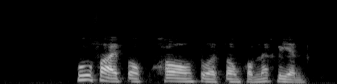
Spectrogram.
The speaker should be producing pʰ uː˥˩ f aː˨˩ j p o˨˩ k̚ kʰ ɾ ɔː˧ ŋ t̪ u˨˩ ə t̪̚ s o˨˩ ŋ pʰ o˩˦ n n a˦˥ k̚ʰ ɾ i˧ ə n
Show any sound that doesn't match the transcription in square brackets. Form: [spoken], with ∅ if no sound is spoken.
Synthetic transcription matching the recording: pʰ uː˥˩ f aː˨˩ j p o˨˩ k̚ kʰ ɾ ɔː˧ ŋ t̪ u˨˩ ə t̪̚ s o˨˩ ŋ pʰ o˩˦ [m] n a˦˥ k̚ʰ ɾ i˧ ə n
